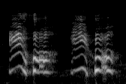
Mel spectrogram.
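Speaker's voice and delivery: loud high hee-haw bray; donkey bray. Acted. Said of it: "brays like a donkey".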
